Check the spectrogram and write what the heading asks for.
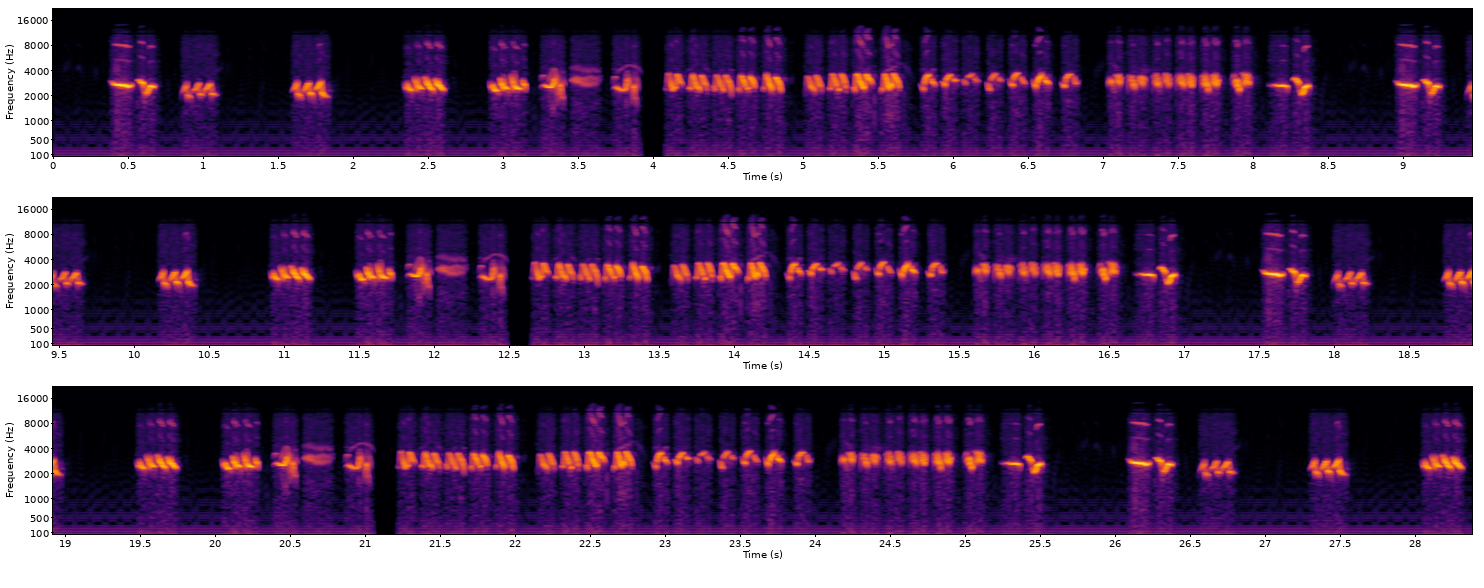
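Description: A small songbird singing: short phrases of rapid chirps and trills, repeating with brief pauses, over a faint steady low hum.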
